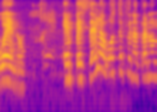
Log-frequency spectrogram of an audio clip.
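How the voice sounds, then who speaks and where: The woman's intonation is lively, with noticeable background noise behind her. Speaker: TV presenter and communicator. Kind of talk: interview. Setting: Twitter audio space.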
